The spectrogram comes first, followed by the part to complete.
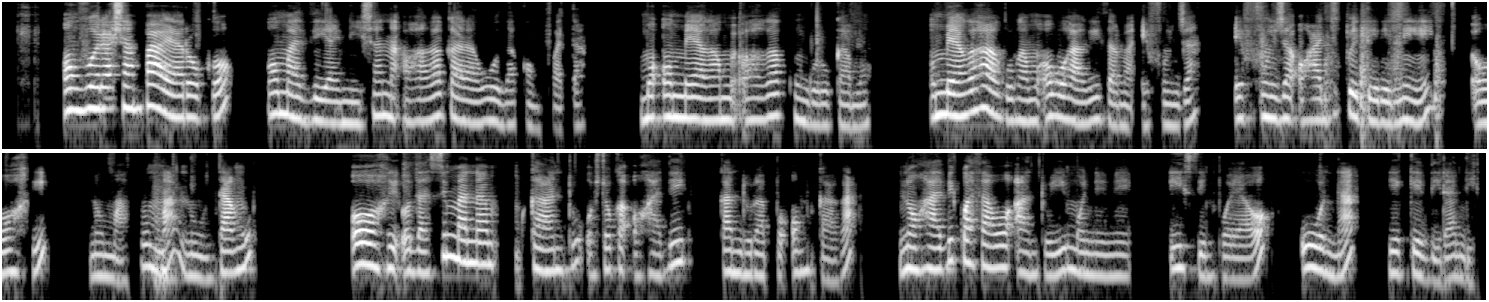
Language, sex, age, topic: Oshiwambo, female, 18-24, agriculture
